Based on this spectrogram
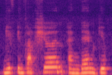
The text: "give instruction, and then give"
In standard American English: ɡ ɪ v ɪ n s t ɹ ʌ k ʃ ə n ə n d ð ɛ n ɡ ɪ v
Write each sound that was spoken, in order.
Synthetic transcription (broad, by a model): ɡ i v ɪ n t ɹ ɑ k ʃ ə n ə n d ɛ n ɡ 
